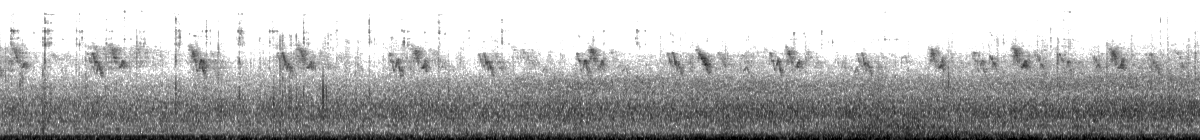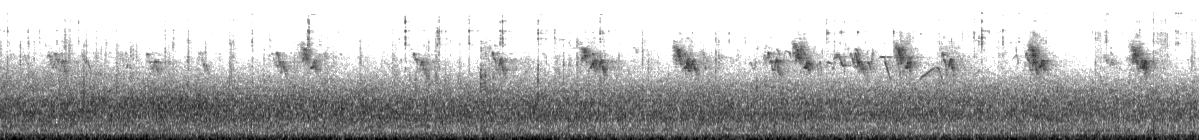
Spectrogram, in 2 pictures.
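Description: Hoofbeats of a gaited horse moving out at an even, brisk gait on dirt arena footing, about two to three beats a second, over a low rumble.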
